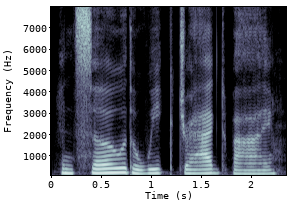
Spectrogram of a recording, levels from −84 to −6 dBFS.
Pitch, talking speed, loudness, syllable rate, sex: 185 Hz, 155 wpm, -20 LUFS, 3.4 syllables/s, female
